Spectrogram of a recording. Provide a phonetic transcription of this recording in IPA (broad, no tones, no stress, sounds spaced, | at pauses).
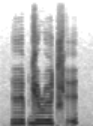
r e p ɡʲ ɛ ɹ ø t͡ɕʰ ḛ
